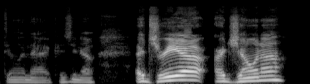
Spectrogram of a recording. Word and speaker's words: Adria Arjona: like doing that because Adria Arjona, I believe is how you pronounce her name.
